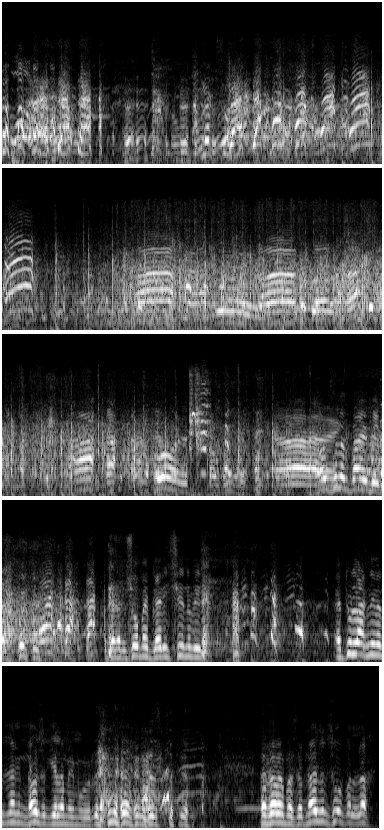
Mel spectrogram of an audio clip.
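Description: A man laughs loudly and heartily.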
